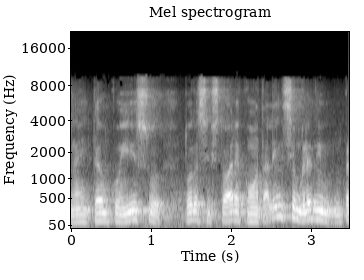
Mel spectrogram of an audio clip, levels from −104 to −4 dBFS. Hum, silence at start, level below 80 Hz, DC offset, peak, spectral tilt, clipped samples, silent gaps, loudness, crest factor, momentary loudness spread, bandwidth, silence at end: none; 0 s; -48 dBFS; under 0.1%; 0 dBFS; -5.5 dB/octave; under 0.1%; none; -15 LUFS; 14 dB; 6 LU; 9.8 kHz; 0 s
